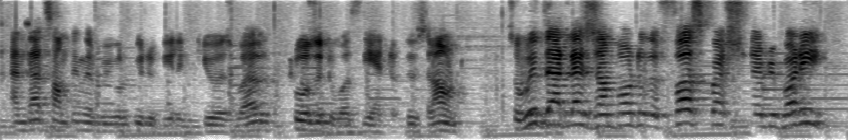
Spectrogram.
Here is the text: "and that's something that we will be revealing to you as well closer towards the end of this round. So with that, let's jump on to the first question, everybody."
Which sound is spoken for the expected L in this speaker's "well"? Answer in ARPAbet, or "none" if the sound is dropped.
L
